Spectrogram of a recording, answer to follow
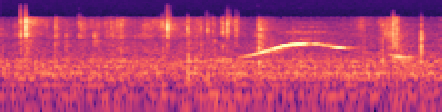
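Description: Faint clicks of a trading card being handled, with one short whistle-like tone about a second and a half in that glides up and then falls slightly.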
